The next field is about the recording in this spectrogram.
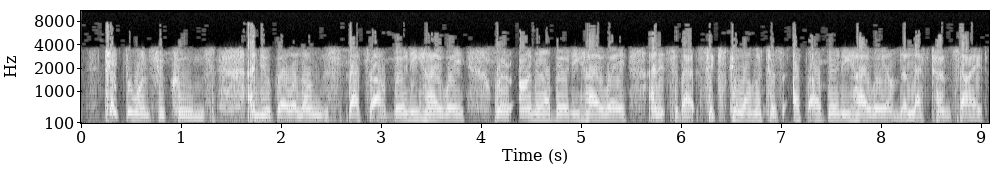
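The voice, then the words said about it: English accent. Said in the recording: “my English accent, it probably sounds like I'm saying pirate, but I'm saying parrot”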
